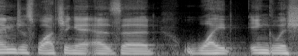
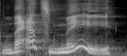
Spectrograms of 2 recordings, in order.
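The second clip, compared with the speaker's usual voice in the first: squeaky cartoon kid voice, a bit higher; Butters voice; 4 semitones higher than usual. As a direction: mimic a nasal little cartoon boy. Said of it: "nasally and kind of annoying but cute little kid".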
